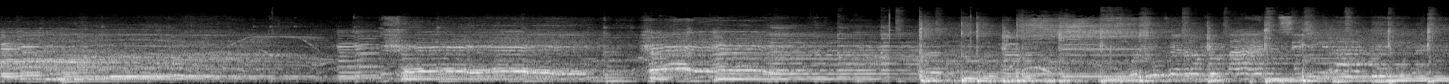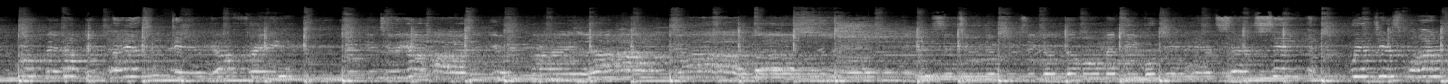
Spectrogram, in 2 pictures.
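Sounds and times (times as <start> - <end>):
live band music: 0.0 - 28.9
man singing: 3.6 - 28.9.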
